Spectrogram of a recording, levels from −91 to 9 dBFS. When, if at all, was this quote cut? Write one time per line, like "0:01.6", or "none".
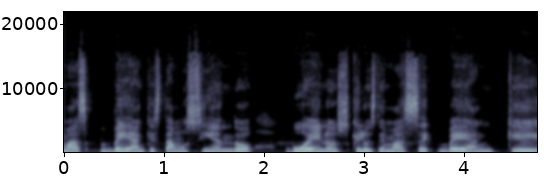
0:02.8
